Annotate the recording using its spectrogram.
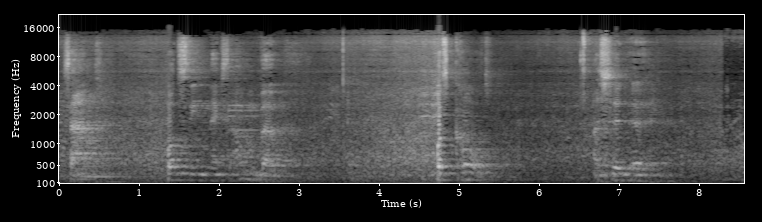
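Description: A man sings through loudspeakers.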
